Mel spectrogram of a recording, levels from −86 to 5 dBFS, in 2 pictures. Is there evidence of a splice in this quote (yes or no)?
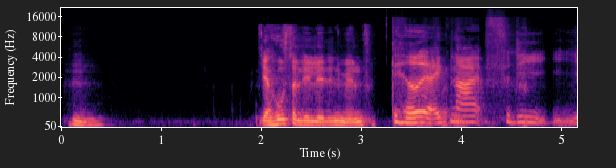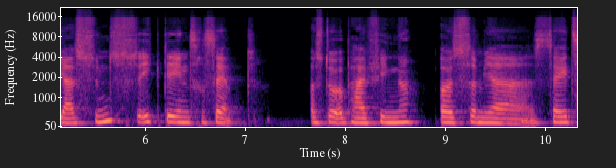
yes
